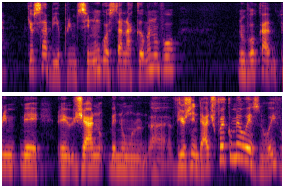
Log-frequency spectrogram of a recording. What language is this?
Portuguese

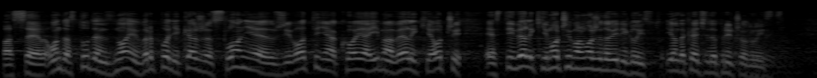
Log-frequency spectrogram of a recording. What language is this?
Serbian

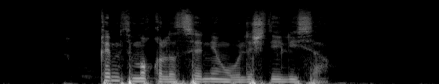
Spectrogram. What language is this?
Kabyle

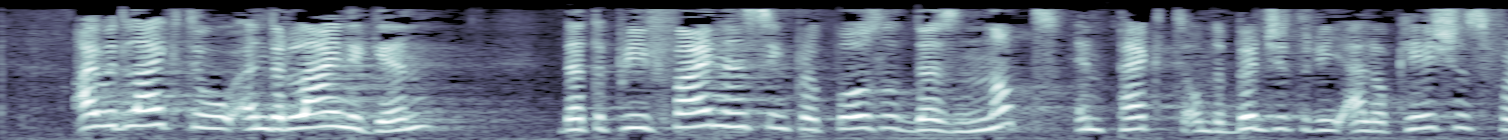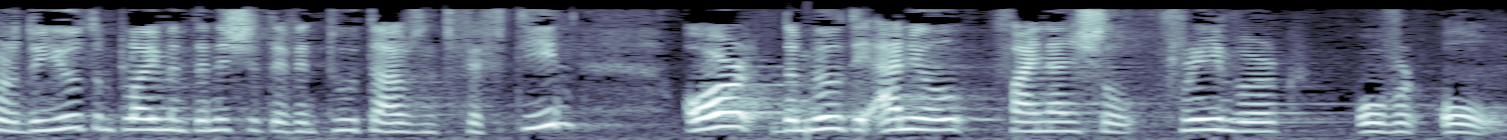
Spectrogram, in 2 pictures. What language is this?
English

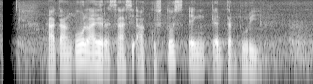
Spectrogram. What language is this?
Javanese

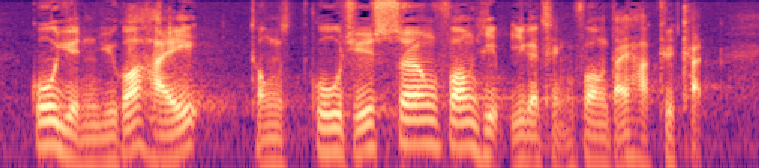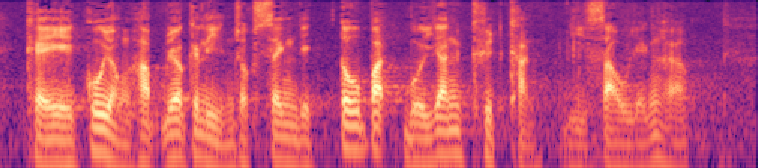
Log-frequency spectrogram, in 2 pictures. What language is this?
Cantonese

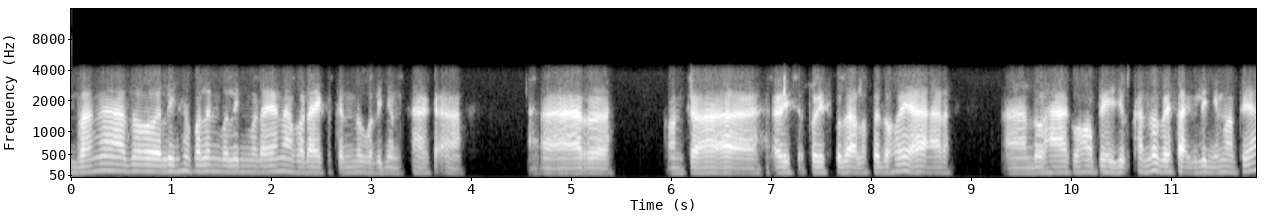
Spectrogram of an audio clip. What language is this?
Santali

